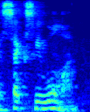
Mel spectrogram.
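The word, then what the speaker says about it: Sacsayhuamán: Sacsayhuam. It's indeed a Sacsayhuam. Because, you know, it should be pronounced like a sexy woman.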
